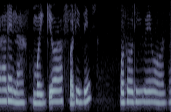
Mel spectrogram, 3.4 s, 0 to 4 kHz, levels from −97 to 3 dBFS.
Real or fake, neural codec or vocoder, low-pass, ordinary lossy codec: real; none; 3.6 kHz; none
